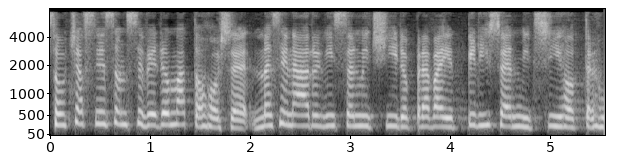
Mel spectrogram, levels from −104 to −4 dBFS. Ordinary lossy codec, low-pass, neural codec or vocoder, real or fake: none; none; codec, 16 kHz, 1.1 kbps, Voila-Tokenizer; fake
